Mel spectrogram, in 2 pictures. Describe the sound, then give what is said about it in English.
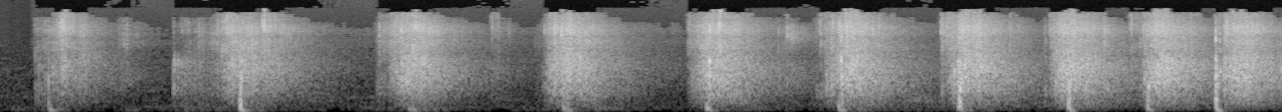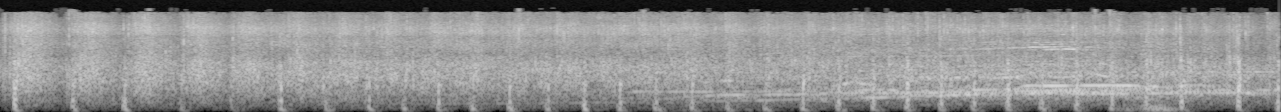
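A crowd claps in unison for a long jumper about to take the long jump at a mock athletics meet, starting with slow, evenly spaced claps that steadily speed up into a fast, driving rhythm, growing fuller and louder with a wash of crowd noise underneath. “And, you know, let's pretend we're at an athletics meet, and I'm a long jumper, and I'm about to take the long jump, and I'm trying to get the crowd on my side, and I'll do it like this.”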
